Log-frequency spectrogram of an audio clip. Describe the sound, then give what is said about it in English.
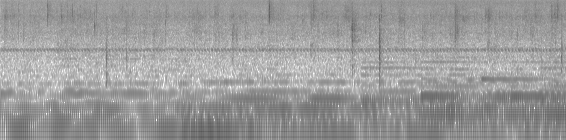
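Gentle raindrops patter softly and irregularly, scattered drips tapping a surface over a steady, low droning hum that fills the background throughout, with no voices. “Tonight, let the rhythmic sounds of gentle raindrops lull you into deep, peaceful sleep.”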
